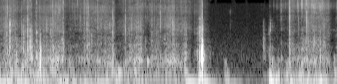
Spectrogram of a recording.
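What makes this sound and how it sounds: A metal-spiked derma roller is rolled vertically over a white polyethylene foam mesh net covering a microphone, giving a steady, close crinkling and crunching texture like soft tearing. One sharp, loud snap stands out midway, followed by a brief near-silence before the crinkly rolling resumes.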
